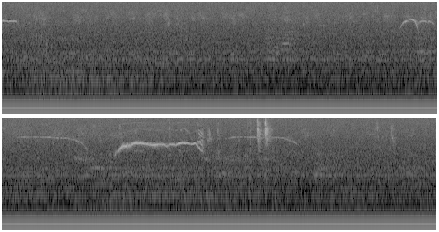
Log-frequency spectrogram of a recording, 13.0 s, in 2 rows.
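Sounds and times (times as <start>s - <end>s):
songbird whistling clear notes: 6.0s - 11.0s.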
